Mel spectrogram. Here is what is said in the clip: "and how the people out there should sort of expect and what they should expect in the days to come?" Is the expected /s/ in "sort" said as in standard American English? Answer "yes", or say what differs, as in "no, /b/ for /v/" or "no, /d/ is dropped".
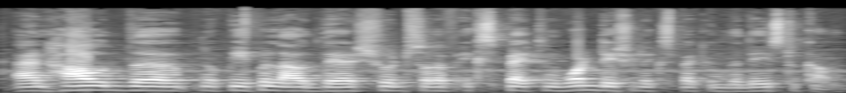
yes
